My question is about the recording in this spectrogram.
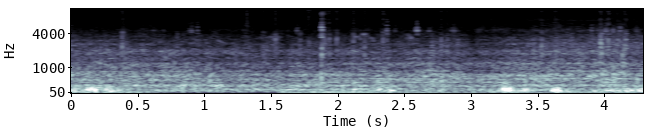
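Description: Bicycle riding along a path: a steady rumble of tyres with wind on the microphone, and a couple of short thumps a little after three seconds in.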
